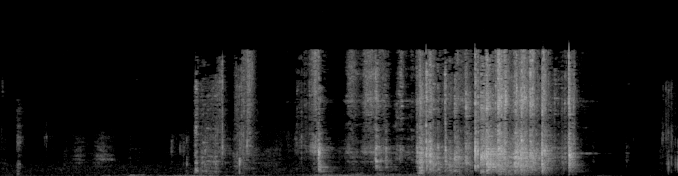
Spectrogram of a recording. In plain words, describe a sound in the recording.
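Metal objects rattle and clank as they are pulled from a pile of scrap.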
